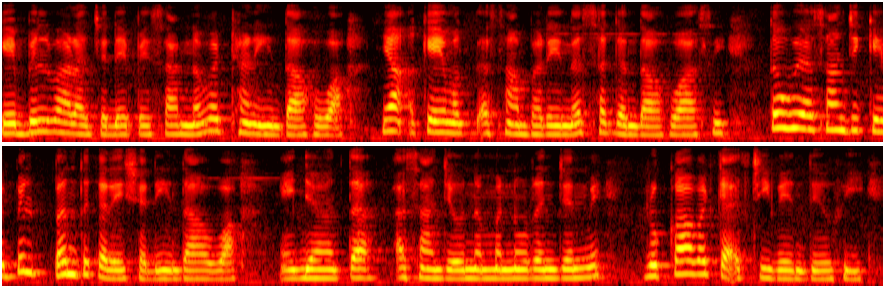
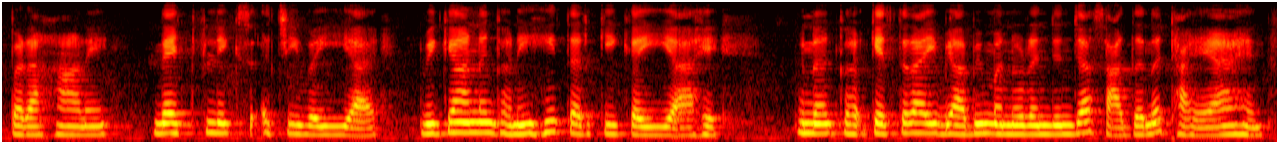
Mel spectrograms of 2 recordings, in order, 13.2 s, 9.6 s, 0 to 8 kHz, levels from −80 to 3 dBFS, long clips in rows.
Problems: constant background noise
